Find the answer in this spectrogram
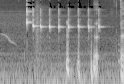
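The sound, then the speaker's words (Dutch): Starlings mimicking other sounds: a short falling whistle, then a quick run of repeated high chirps interwoven with sharp knock-like clicks like someone hammering, fairly loud with no voices. “dat, zijn dus allemaal spreeuwen die we horen.”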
